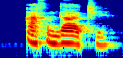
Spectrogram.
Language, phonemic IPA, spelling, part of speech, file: Dutch, /ɑɣɛndaːtjə/, agendaatje, noun, Nl-agendaatje.ogg
- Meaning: diminutive of agenda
